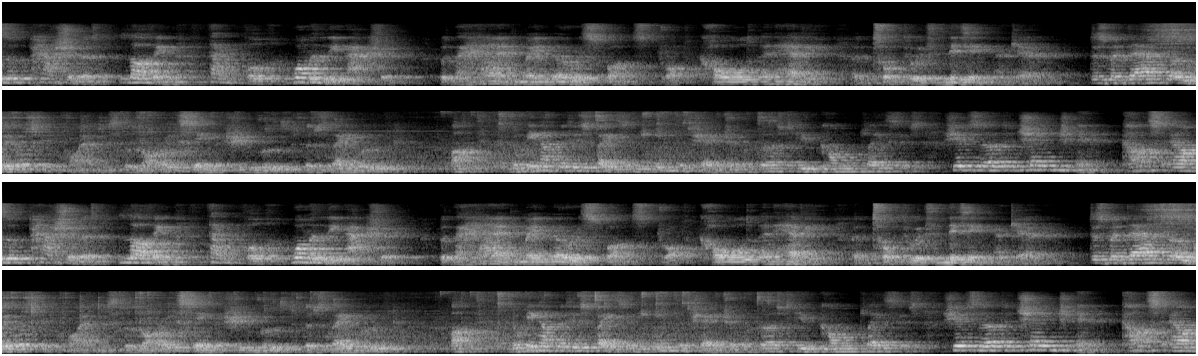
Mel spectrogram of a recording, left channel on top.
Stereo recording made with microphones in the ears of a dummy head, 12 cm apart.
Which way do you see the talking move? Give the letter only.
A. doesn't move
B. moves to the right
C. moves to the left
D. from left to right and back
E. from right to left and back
A.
